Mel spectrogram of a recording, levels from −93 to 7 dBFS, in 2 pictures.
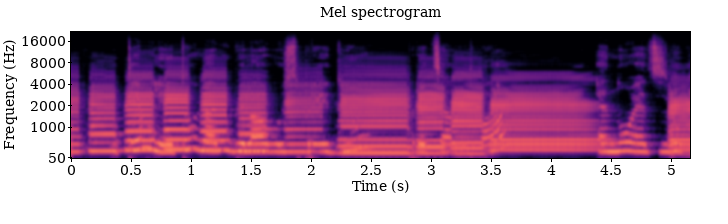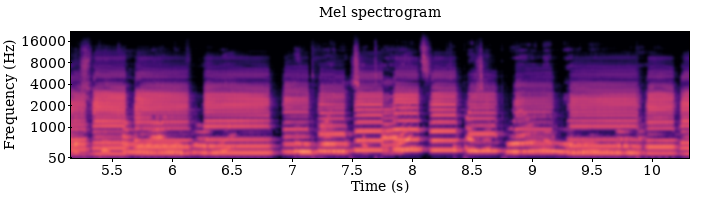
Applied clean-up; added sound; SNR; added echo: classical method log-MMSE.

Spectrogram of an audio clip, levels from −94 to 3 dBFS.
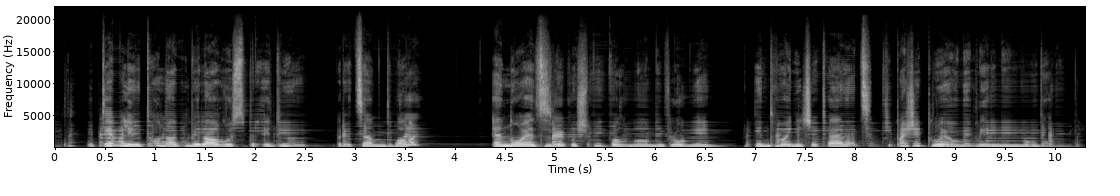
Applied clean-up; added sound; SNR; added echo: neural mask model DeepFilterNet 3.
